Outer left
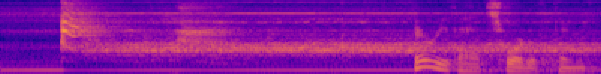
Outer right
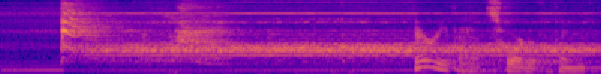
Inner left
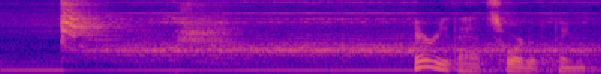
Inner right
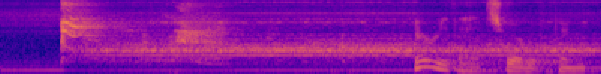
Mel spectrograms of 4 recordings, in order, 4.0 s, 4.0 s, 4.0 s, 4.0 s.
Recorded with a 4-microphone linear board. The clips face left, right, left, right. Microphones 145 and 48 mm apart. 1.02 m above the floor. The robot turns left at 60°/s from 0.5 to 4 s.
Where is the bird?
35° right (ahead or behind), 2 m; by 1.5 s 80° right, 2 m.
